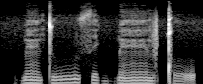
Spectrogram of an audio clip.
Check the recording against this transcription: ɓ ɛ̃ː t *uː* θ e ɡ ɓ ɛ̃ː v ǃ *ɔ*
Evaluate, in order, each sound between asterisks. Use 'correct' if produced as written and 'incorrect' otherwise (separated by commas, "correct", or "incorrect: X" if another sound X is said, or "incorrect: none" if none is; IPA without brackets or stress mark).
correct, incorrect: o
